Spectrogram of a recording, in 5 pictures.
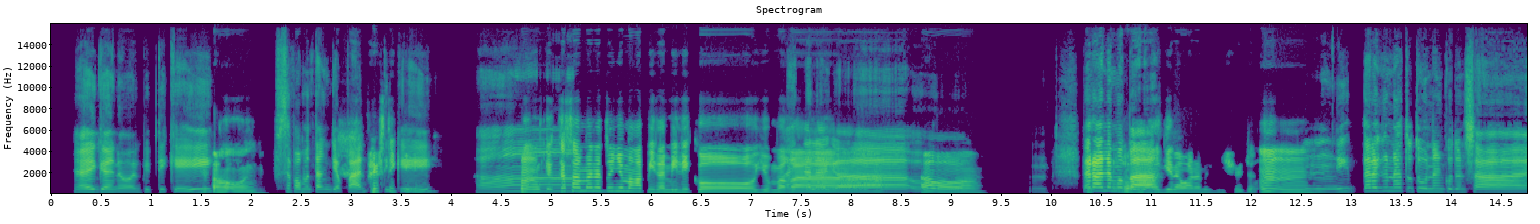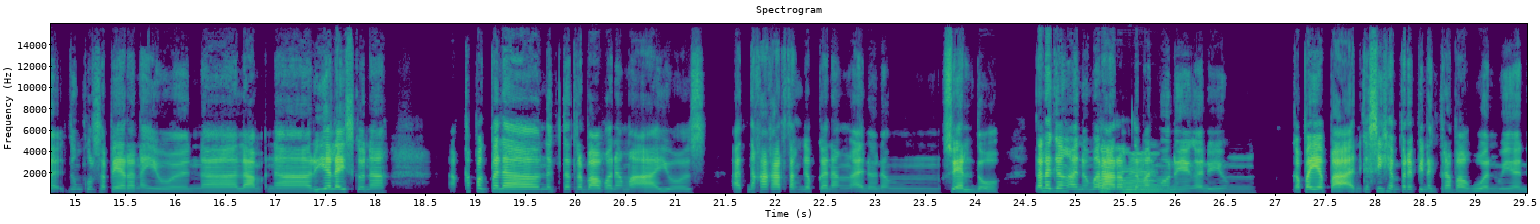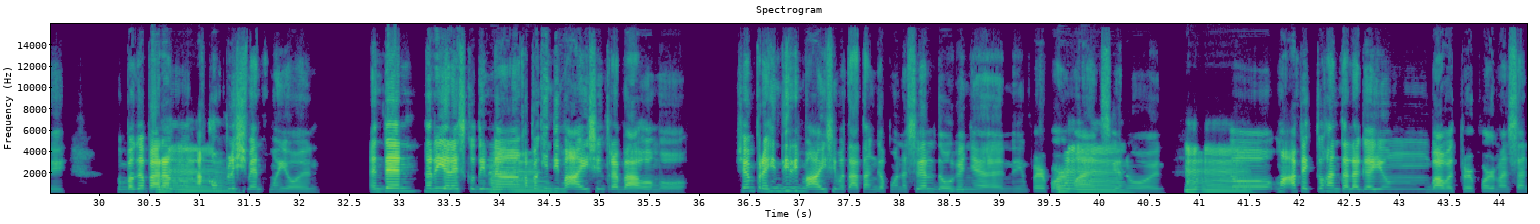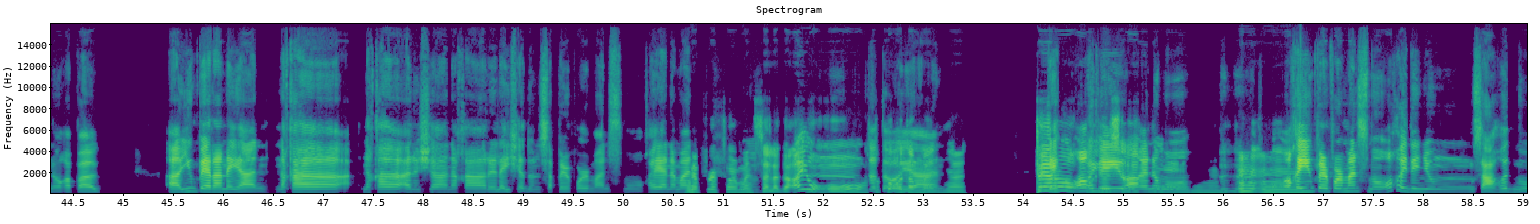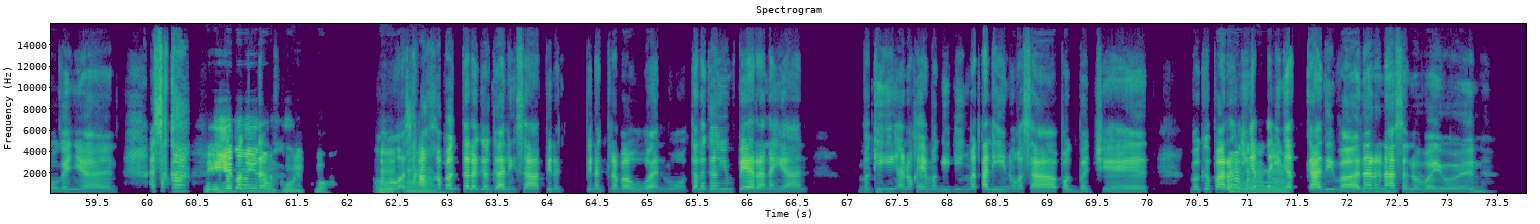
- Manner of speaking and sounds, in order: drawn out: "Ah"; drawn out: "mga"; drawn out: "talaga"; laughing while speaking: "rin"
- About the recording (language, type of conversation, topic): Filipino, unstructured, Ano ang pinakanakakagulat na nangyari sa’yo dahil sa pera?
